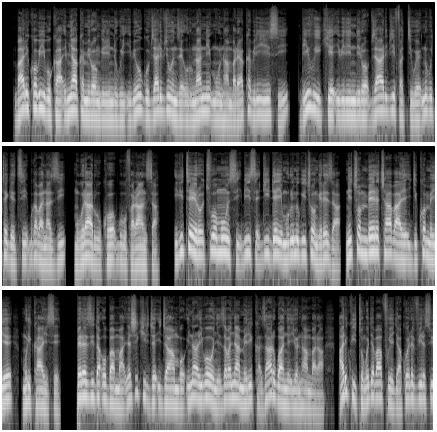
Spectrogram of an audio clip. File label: KIRUNDI Male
